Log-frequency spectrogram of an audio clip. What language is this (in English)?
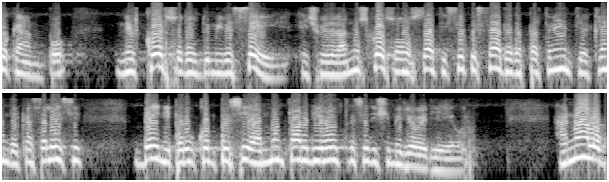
Italian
